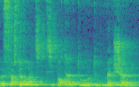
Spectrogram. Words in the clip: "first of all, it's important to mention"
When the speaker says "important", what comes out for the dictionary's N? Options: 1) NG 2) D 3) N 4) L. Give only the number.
4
